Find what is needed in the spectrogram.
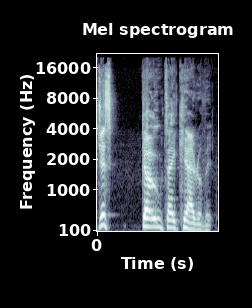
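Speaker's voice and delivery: gruff guard dismissing the party. Acted. NPC guard replies.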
